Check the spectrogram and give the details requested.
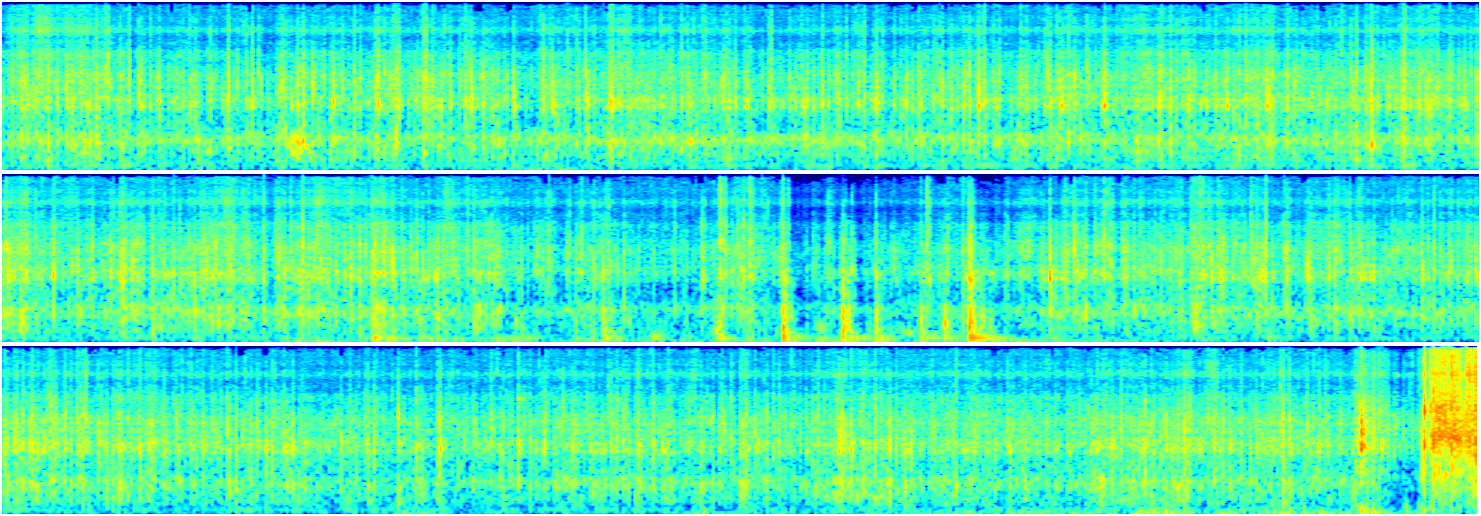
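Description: Steady patter of rain on the camera, with a few louder rumbles and knocks about halfway through.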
